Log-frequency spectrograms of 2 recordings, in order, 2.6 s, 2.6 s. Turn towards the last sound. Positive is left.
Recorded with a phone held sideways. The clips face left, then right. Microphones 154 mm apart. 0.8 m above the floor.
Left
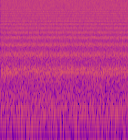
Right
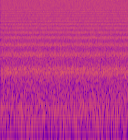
No sound to turn to.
